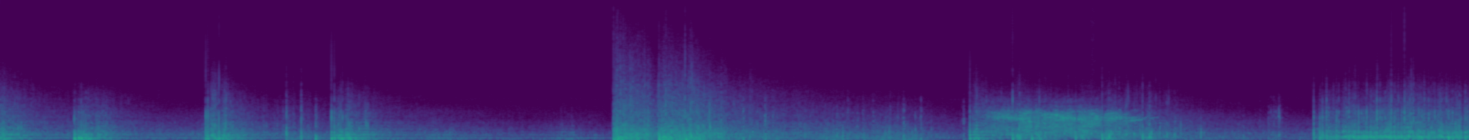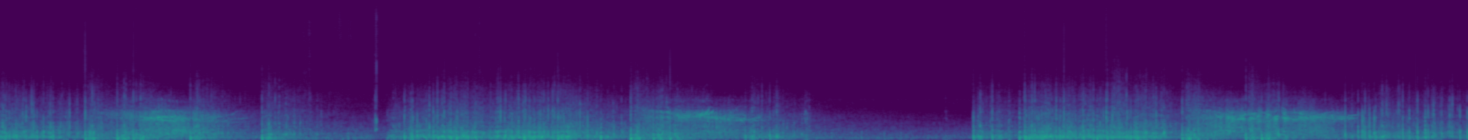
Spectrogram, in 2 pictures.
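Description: Fireworks display: aerial shells bursting in separate sharp bangs for the first few seconds, then from about six seconds in a dense, continuous run of crackling and bangs.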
